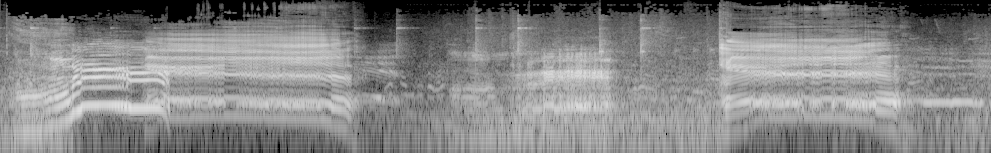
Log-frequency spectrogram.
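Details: A calf (pedet) at the Purwokerto cattle market gives long, drawn-out, fairly high-pitched nasal moos, calling almost continuously while most other cattle stay quiet, amid background market bustle.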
